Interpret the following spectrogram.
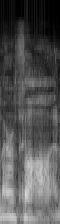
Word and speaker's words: marathon: done a marathon a marathon oh I didn't realize it's three syllables okay Mar Marathon oh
